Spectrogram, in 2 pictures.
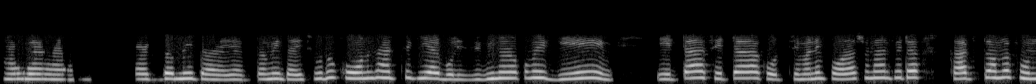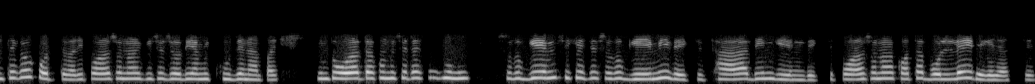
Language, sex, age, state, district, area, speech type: Bengali, female, 18-30, West Bengal, North 24 Parganas, urban, conversation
